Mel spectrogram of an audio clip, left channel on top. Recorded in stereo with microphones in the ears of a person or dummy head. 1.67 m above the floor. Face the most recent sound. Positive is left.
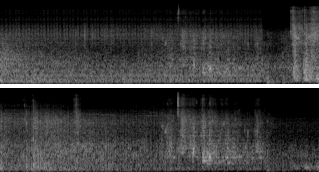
turn(degrees=-45)  # may be behind; listen again after turning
